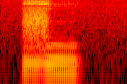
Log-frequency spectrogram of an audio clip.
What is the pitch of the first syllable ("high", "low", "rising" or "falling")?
low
